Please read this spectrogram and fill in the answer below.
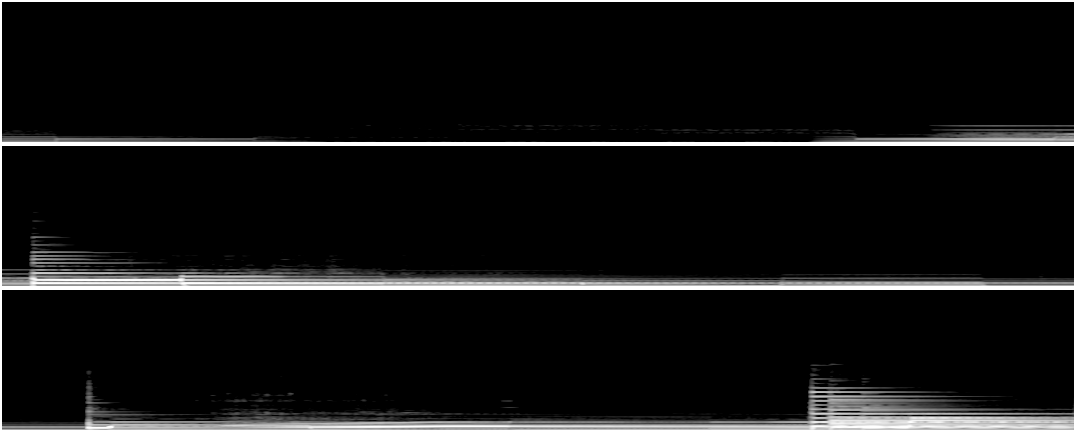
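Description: Lap steel guitar played through a looper and audio processor. Sustained ringing notes fade out to silence, then a drone swells back in about four seconds in. Plucked notes ring over it, with a note sliding up in pitch about halfway and another struck chord near the end.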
